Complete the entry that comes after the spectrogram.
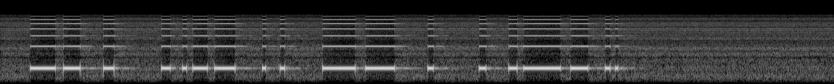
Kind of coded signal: none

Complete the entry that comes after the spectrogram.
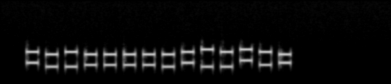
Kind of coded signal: DTMF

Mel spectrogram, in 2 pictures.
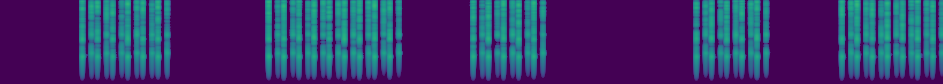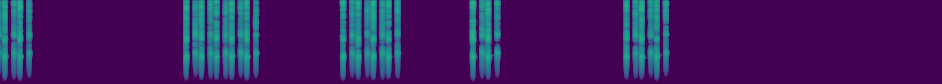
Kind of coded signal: pulse dialling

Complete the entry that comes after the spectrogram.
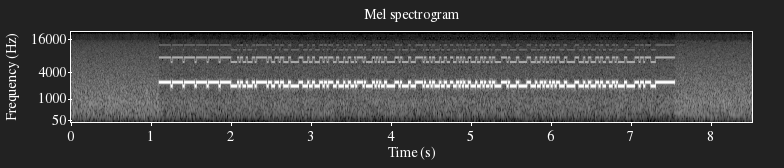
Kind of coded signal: RTTY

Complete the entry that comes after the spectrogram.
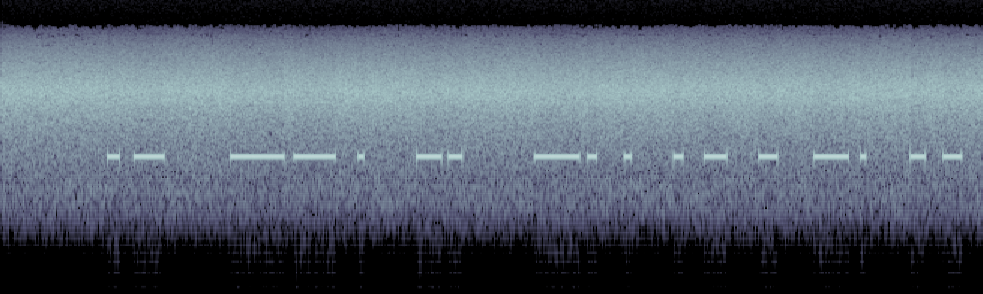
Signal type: none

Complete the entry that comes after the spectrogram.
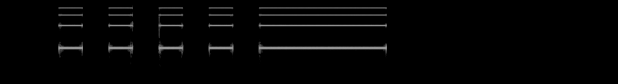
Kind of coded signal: beep code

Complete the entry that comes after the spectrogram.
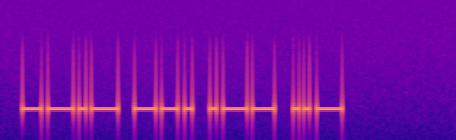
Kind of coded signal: Morse code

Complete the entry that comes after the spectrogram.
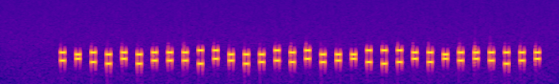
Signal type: DTMF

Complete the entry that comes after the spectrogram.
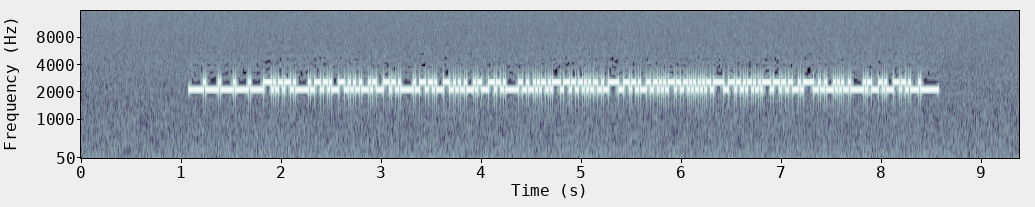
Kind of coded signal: RTTY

